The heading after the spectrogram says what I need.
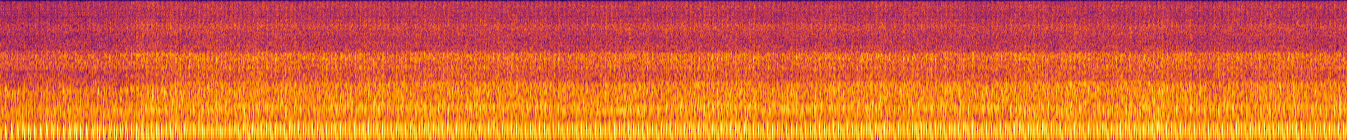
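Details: Briggs & Stratton OHV single riding mower that was hard to turn over, after replacing the camshaft with faulty compression release, started with starting fluid: steady, even low thrum, no knocks or misses; normal idle.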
